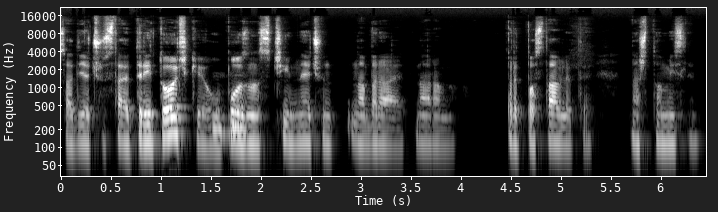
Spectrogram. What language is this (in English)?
Croatian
